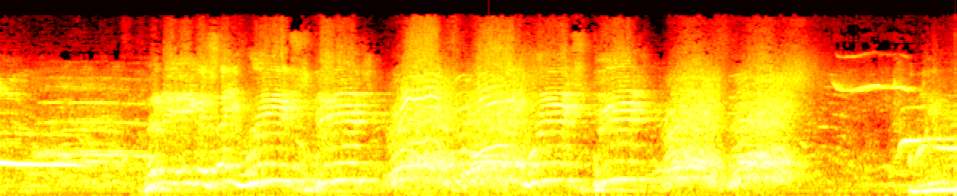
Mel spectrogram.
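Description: A crowd cheers in a large hall.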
